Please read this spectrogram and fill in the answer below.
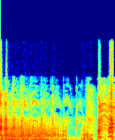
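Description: A person's loud, rough yell lasting over a second, followed by a second short yell near the end.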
